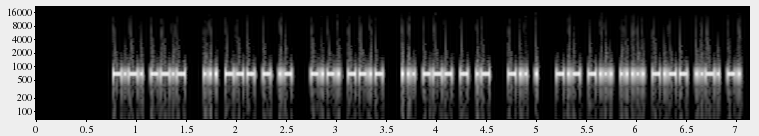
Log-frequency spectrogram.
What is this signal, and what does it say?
Morse code, heard as a keyed tone, about 44 wpm, 690 Hz. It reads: CQ SOTA CQ SOTA DE KB5YFN
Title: SOTA QSO Practice 45wpm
